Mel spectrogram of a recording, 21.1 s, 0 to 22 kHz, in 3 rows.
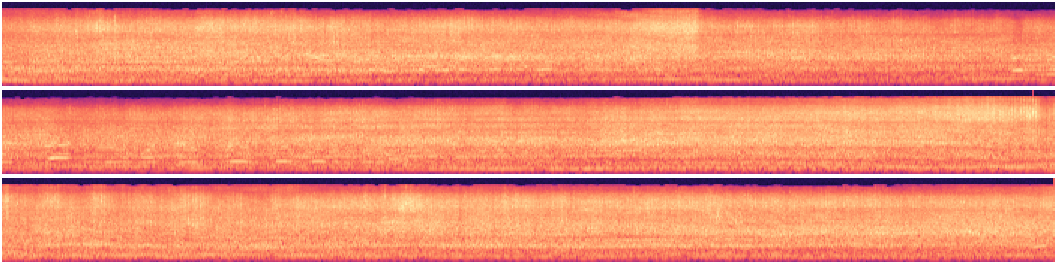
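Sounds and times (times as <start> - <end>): race car engines: 0.0 - 21.0.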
